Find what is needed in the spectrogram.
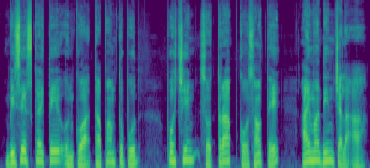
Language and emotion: Santali, neutral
